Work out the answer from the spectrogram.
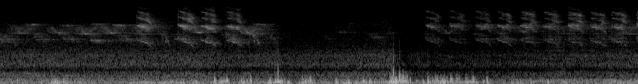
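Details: Spanish sparrow in Gáldar, Gran Canaria, March 2017, giving rapid high chirps in two runs, partly masked by low thumping and rustling noise, with a loud knock between the runs.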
